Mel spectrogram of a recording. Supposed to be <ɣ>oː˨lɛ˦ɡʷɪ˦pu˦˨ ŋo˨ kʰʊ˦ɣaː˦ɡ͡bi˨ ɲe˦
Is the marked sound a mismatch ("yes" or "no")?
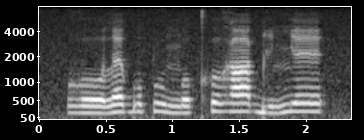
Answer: no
